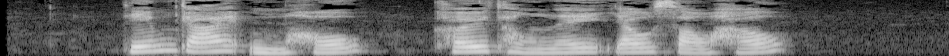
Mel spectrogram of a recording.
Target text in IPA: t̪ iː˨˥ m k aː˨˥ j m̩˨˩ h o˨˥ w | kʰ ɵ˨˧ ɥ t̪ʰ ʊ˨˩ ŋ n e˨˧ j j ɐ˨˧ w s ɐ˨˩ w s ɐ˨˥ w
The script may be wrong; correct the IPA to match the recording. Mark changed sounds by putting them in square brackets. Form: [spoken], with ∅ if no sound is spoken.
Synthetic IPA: t̪ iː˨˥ m k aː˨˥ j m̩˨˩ h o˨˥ w | kʰ ɵ˨˧ ɥ t̪ʰ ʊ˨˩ ŋ n e˨˧ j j ɐ˨˧ w s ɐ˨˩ w [h] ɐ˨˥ w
